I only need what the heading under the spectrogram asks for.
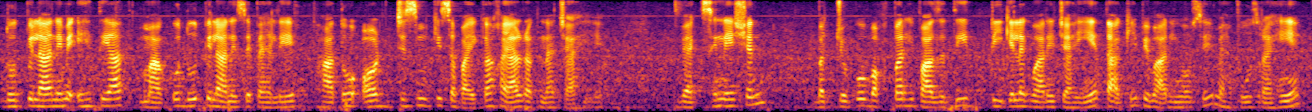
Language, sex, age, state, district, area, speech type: Urdu, female, 45-60, Delhi, South Delhi, urban, spontaneous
